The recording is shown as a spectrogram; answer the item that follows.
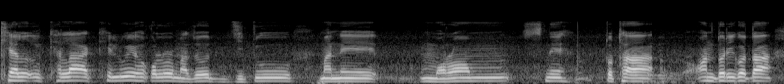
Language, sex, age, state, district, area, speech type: Assamese, male, 18-30, Assam, Nalbari, rural, spontaneous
